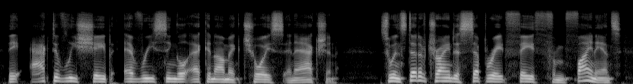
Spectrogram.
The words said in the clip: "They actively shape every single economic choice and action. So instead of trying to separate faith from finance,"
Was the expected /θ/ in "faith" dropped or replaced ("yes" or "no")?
no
